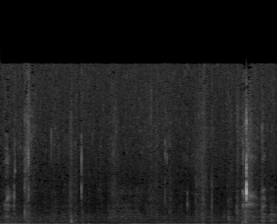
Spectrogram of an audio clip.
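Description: Quiet handling and walking sounds from a handheld camera moving through grass: faint scattered rustles and clicks over a low steady hum, with one sharper click near the end.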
